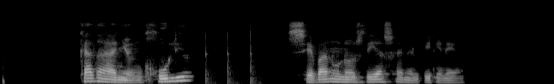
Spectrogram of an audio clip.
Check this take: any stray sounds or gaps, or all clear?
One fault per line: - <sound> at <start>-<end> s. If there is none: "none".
- thud at 2.0-2.7 s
